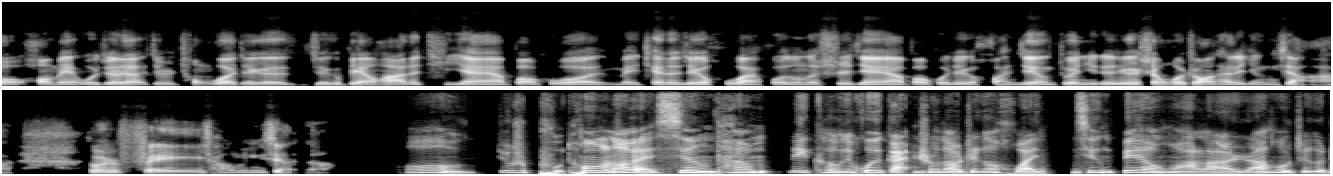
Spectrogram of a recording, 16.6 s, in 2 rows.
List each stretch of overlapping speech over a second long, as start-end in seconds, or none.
none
